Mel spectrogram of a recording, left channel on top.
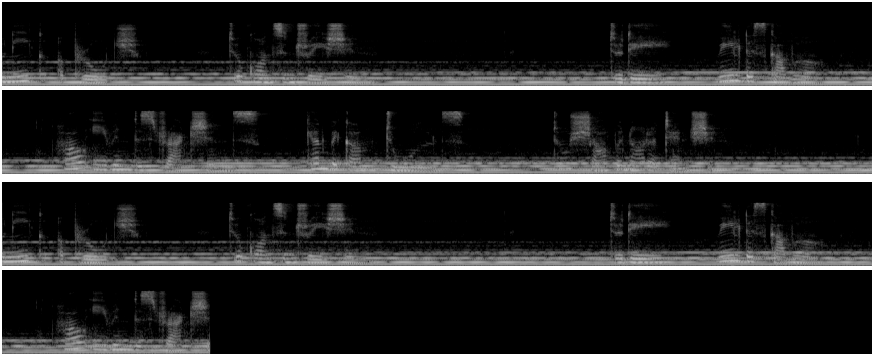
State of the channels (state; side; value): drops out; right; at 10.8 s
